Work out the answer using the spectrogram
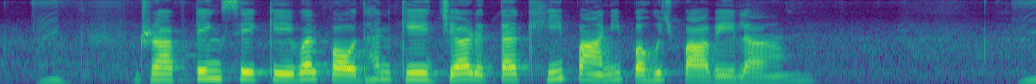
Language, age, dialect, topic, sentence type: Bhojpuri, 25-30, Western, agriculture, statement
